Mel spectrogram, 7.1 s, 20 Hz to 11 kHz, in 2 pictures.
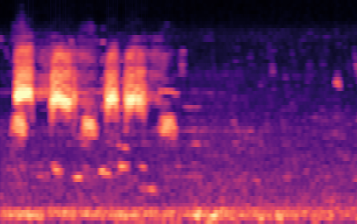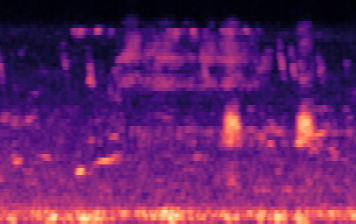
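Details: A Sahiwal/Sindhi-type black francolin, recorded 14/03/24, gives a quick burst of five harsh, grating notes, then fainter scratchy notes over a steady low rumble of background noise.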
